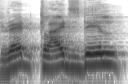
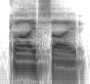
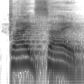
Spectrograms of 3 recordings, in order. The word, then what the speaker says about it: Clydeside: Well, isn't it Red Clydesdale? Is that how you say it? Clydeside. Clydeside, yes.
